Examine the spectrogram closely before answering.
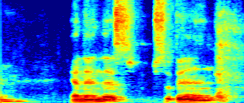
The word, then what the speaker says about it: Sven: And then this Sven. Swen.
